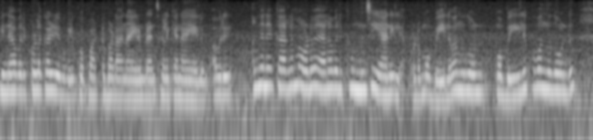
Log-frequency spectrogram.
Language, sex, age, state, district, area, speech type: Malayalam, female, 18-30, Kerala, Thrissur, rural, spontaneous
